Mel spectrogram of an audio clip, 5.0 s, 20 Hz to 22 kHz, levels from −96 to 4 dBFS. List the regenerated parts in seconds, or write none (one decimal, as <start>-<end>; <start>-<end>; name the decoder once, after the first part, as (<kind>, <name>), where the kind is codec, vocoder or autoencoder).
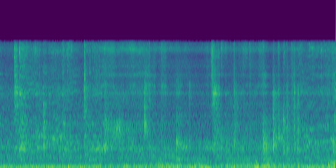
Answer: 1.5-4.5 (codec, ZipCodec)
